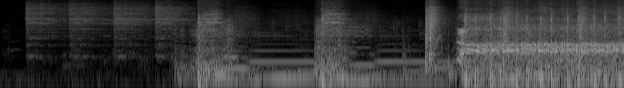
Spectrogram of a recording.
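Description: A live metal band opening a song: a few separate drum and cymbal hits over held bass and guitar notes, then about four and a half seconds in the full band comes in loud with distorted guitars and pounding drums.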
